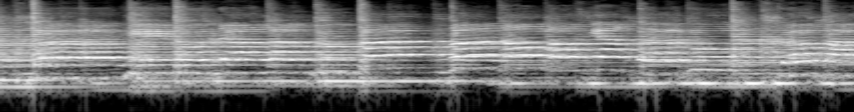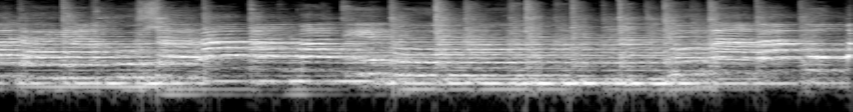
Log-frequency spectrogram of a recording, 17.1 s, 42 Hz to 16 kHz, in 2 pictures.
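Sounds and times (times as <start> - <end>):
strummed acoustic guitar: 0.0 - 17.0
women singing a worship song: 0.1 - 17.0.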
